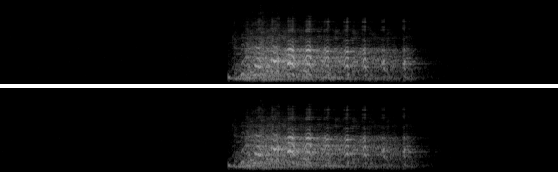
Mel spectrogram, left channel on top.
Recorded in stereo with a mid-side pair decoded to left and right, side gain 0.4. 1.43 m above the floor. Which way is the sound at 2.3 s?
20° left.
